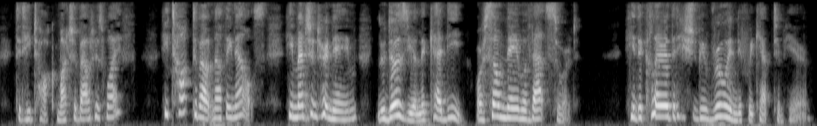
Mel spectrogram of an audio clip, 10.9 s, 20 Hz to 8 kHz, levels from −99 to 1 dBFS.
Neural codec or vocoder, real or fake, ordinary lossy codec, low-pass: none; real; MP3, 48 kbps; 7.2 kHz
